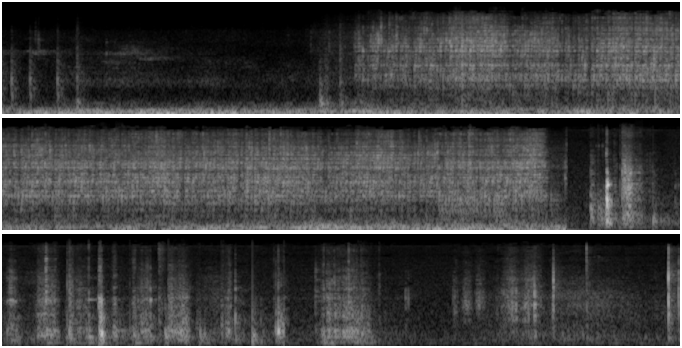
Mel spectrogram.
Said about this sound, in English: A little bit of brake cleaner.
